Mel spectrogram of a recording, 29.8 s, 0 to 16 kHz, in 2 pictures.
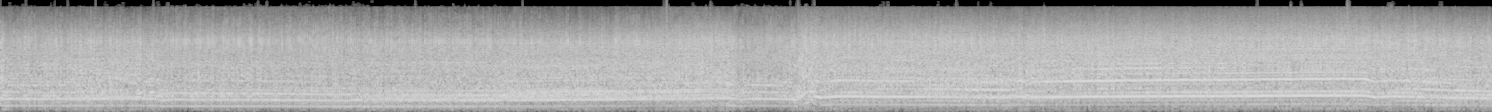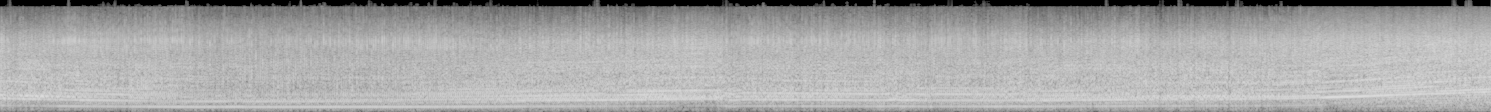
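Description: Sportbike engine at track speed heard from on the bike, over a steady rush of wind. The engine note jumps sharply about 8 seconds in, falls to a low, steady pitch in the middle and climbs again near the end as the rider accelerates.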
